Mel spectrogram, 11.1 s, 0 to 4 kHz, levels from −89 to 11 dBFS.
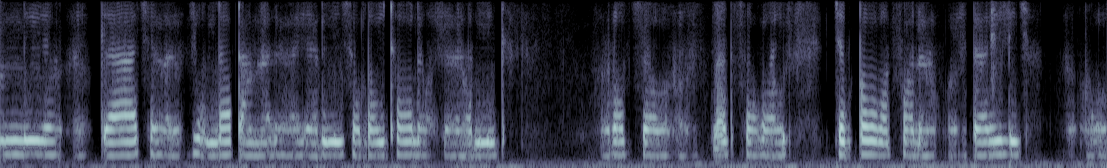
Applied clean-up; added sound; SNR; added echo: neural diffusion model UNIVERSE++.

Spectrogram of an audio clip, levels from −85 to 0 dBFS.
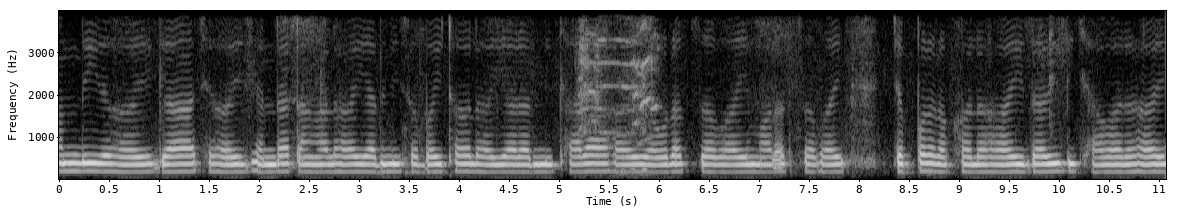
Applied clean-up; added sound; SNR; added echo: none; Squeak; 12 dB; none.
